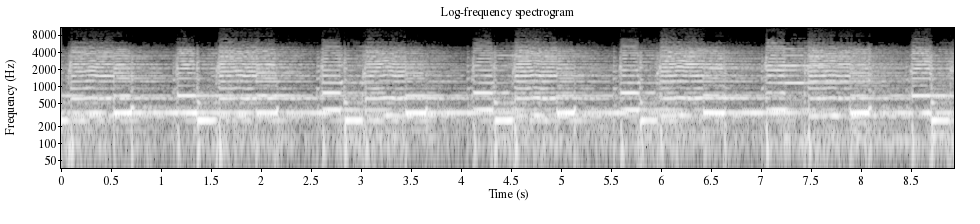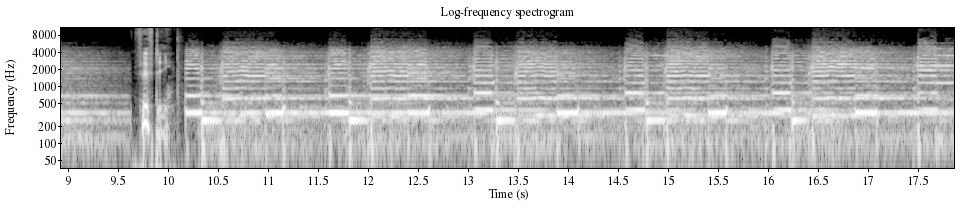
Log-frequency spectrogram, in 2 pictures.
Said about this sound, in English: So this bit is definitely going to be a bunch of reverb. But let's turn up that pre-delay, see what happens. We've got 8 milliseconds.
